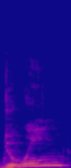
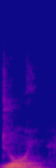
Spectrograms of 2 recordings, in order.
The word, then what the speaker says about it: doing: ahora esta palabra acá no es doing sino dwing acá la i se pronuncia corta en una lección anterior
